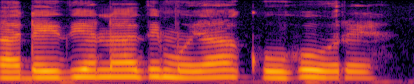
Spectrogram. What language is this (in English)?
Kikuyu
